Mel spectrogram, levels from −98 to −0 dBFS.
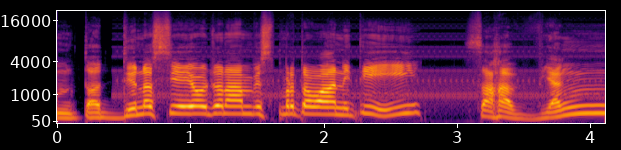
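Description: It's a speech clip, and from 0.41 s right through to the end there's timecode bleed: a chirpy warble flipping between roughly 1 and 2 kHz, sitting around 30 dB under the speech. The rhythm suggests 23.976 fps linear timecode leaking in from a neighbouring track or cable.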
